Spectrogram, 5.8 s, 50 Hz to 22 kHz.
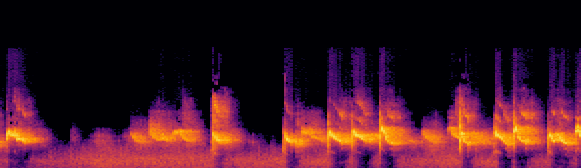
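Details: Caged oriental white-eye starting to sing on 13 September 2022, the second day of a monthly deworming treatment: high, thin chirping phrases in quick bursts, sparse at first then rapidly repeated warbled notes, over faint low background hum.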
